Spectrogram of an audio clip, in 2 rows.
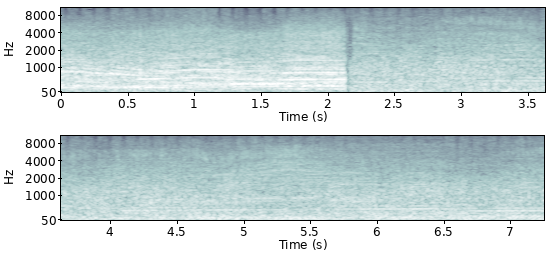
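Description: A 1966 McLaren M1B race car's engine in a racing video game drones loudly and steadily, with a sudden drop in level after about two seconds, then holds a continuous, slightly quieter roar.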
